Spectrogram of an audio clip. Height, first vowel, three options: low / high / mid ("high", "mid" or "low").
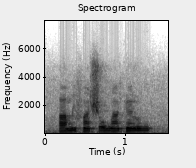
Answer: low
